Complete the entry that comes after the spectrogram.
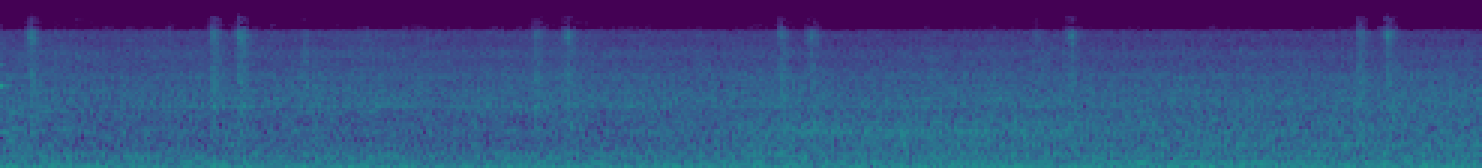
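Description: High-speed train running at speed: a steady low rumble with faint light ticks now and then.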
